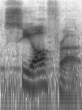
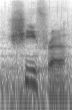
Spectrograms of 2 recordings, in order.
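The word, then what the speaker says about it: Siofra: i formerly described as siafra riverwell which is apparently correctly pronounced shifra riverwell went down here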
